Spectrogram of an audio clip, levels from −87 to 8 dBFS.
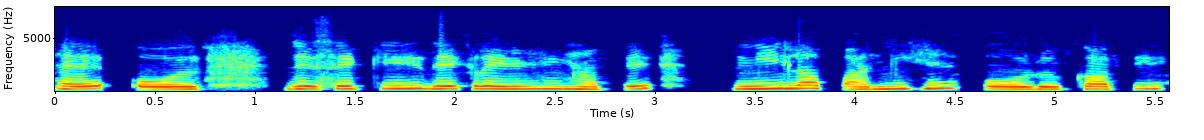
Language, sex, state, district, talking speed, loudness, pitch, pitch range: Hindi, female, Uttar Pradesh, Jyotiba Phule Nagar, 160 wpm, -14 LUFS, 250 Hz, 235-270 Hz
